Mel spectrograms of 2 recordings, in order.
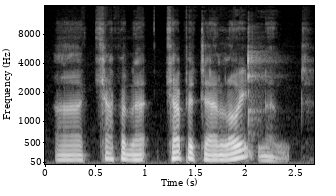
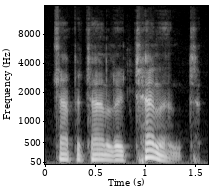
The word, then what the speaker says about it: Kapitänleutnant: the German military that I believe is correctly pronounced Kapitänleutnant, and I say Kapitän Lieutenant, and I know that my German friends, because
